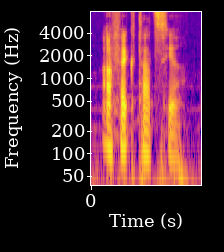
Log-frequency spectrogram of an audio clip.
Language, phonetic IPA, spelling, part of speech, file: Polish, [ˌafɛkˈtat͡sʲja], afektacja, noun, Pl-afektacja.ogg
